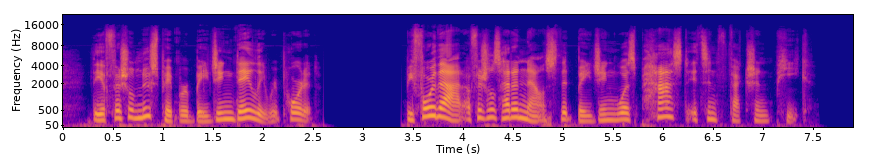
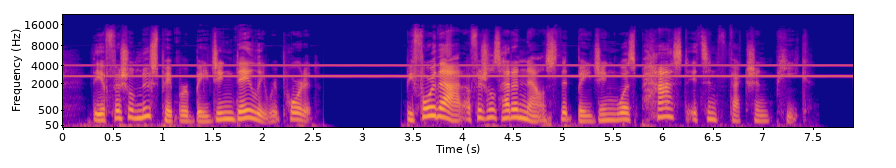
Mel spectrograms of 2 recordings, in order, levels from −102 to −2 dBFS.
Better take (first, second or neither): first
